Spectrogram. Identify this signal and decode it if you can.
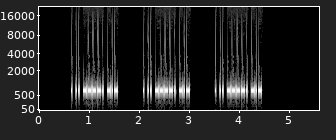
Morse code, heard as a keyed tone, about 46 wpm, 700 Hz. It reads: EI9K EI9K EI9K
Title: DXCC-100 Call Signs - 4 Characters - Repeated 3x - 50wpm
